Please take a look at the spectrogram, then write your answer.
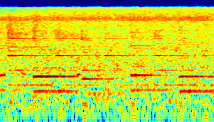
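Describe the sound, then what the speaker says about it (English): Rushing water pours through the spillway of the Akosombo Dam, a steady broadband roar that holds level and continuous throughout, with no voices over it. "you are within touching distance of a gushing water through the turbines"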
